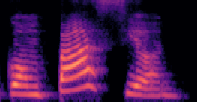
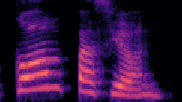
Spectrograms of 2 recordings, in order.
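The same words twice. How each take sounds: First: The stress is on the second syllable. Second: The stress is on the first syllable. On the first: "ni compasión" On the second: "No digo compasión"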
